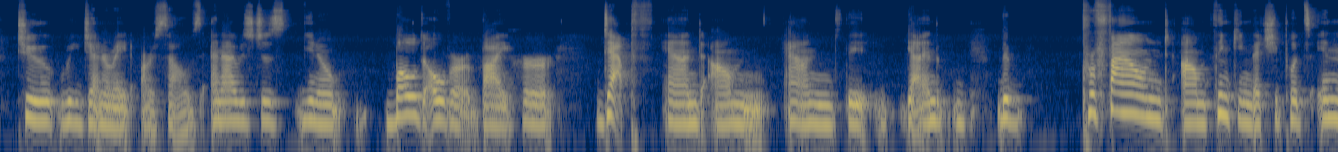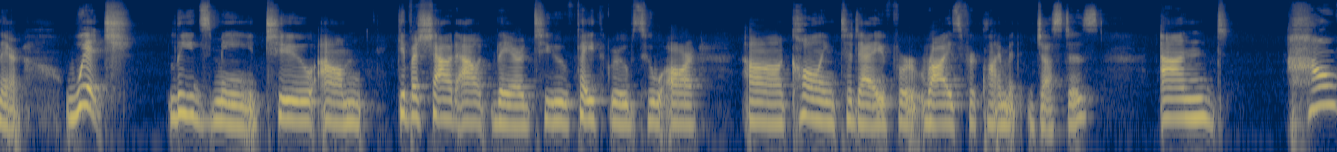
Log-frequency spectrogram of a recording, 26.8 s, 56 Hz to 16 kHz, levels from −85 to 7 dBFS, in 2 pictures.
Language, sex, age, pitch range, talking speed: English, female, 50-69, 180-230 Hz, 125 wpm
